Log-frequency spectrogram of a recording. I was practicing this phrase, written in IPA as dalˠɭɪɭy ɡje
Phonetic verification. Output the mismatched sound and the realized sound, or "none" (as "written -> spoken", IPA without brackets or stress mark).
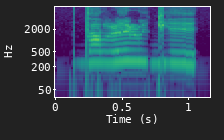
none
